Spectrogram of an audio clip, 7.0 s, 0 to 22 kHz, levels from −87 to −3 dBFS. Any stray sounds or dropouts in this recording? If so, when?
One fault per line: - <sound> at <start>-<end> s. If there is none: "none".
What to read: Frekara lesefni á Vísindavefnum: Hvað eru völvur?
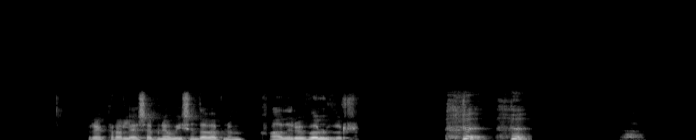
- cough at 4.4-5.3 s
- bark at 6.2-6.5 s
